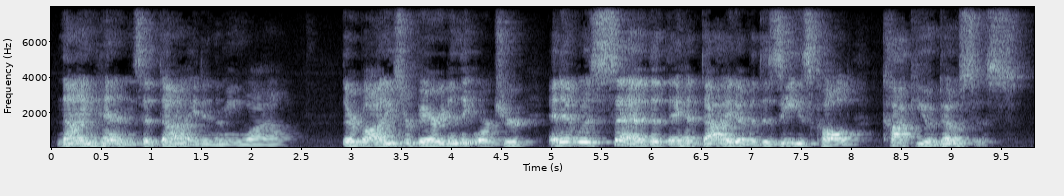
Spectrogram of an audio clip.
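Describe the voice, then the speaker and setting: A man's voice: mid-range voice, measured pace, a little mellow. Man narrating dramatically, very echoey room. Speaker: audiobook narrator. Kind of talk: dramatic scripted narration of a classic novel. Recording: very echoey room, distant from the mic.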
